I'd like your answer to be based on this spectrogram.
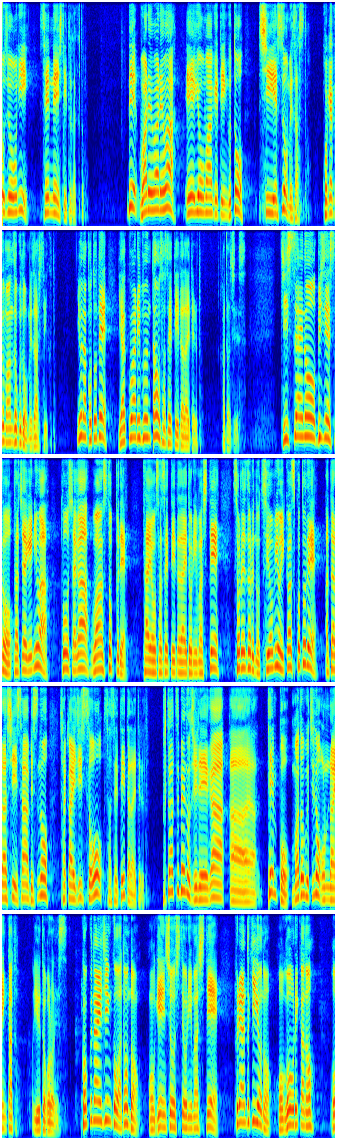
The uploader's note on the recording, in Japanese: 東京・梅田で行われた「ラジオNIKKEI 相場の福の神 注目企業ＩＲセミナー」から。ＩＲプレゼンをお聴きください。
